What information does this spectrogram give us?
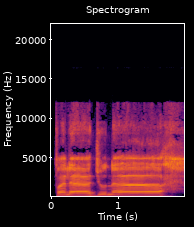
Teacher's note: the sharpness of ha should come right in the middle of throat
